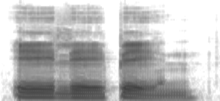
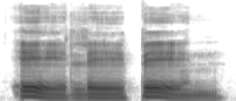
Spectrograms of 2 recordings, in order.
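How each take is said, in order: The two takes are said the same way.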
